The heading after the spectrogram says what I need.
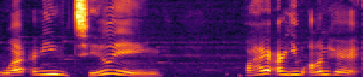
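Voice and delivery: imitating a scandalized protest; mock indignation. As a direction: stretch it out in mock disbelief. Acted challenge after being tackled.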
